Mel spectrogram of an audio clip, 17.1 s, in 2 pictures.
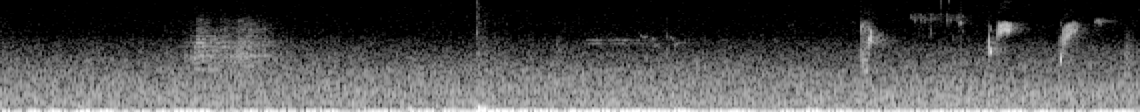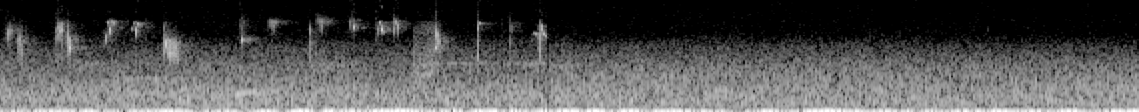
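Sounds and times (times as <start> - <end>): small bird sharp high chirps: 6.4 - 12.7.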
